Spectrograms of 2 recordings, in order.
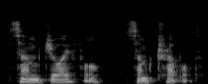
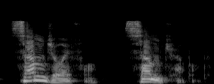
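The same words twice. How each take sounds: First: The stress falls on "joyful" and "troubled". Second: The stress falls on each "some". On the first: The contrast is between states of being. The speaker calls it right. "I want to emphasize these two things rather than the some and the some" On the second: The contrast is between groups of people. The speaker calls it wrong. "a very big difference in emphasis if it's some"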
